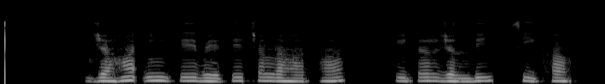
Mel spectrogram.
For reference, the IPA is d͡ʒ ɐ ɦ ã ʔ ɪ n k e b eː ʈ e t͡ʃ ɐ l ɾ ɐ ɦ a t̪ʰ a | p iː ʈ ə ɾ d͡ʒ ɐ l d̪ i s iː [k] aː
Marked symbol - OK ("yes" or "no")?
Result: no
